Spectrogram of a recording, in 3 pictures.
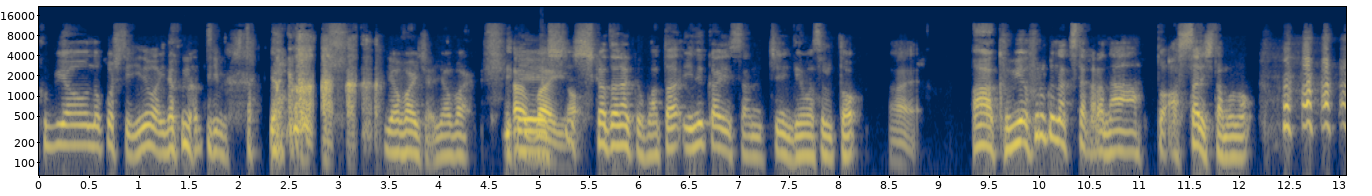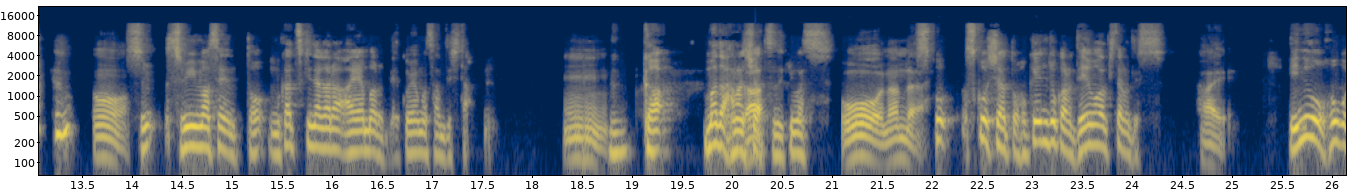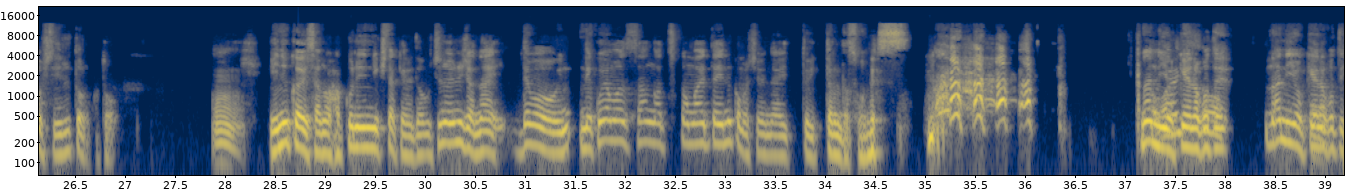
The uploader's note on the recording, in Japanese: ZOOMで収録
